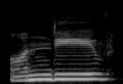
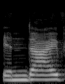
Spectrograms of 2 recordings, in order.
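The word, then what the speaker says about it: endive: It's technically pronounced undeve from what I understand, but I think everybody calls it indive here.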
